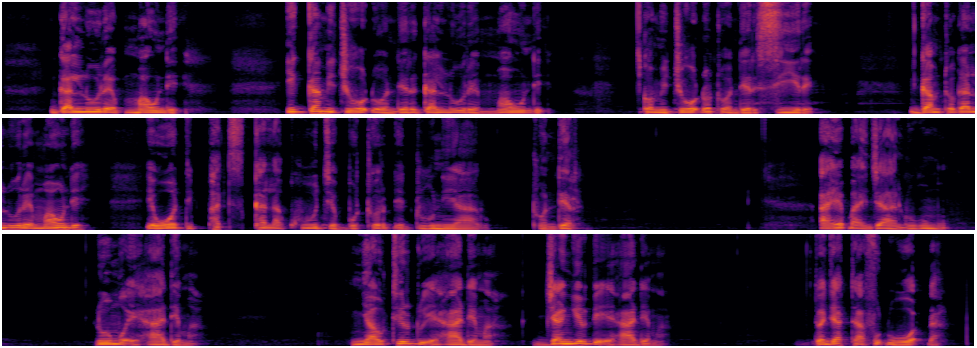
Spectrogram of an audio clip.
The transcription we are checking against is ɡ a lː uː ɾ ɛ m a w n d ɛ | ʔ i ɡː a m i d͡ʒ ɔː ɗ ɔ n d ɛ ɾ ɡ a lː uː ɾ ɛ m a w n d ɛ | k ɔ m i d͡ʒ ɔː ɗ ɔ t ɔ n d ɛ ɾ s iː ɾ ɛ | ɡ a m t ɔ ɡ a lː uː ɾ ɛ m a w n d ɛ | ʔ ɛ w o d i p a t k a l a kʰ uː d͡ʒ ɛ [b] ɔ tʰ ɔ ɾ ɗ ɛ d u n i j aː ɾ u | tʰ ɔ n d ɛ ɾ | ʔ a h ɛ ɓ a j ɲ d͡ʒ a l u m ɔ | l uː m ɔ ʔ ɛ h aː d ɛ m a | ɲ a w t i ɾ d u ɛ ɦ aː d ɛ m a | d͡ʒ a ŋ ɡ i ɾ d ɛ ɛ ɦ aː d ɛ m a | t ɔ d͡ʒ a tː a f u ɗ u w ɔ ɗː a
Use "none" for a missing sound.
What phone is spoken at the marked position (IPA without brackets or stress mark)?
b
